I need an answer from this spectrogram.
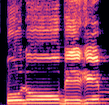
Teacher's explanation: قلوبہم، یہاں میم مشدد ہے، تھوڑا سا آپ نے یہاں پر جذب کرنا ہے. قلوبہم، ناک میں آواز کو لے کر جانا ہے، غنہ کرنا ہے.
